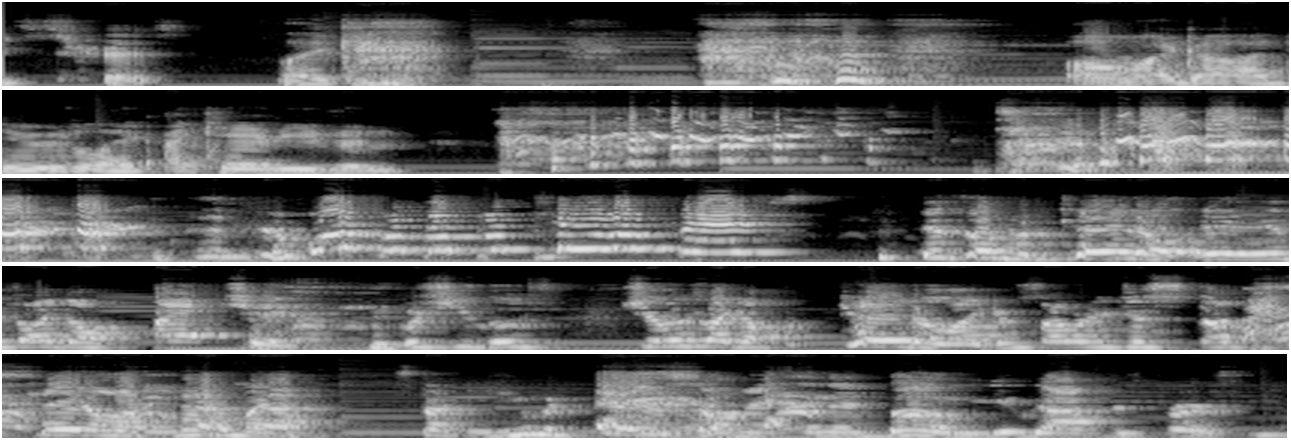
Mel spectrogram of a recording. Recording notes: Audio was [very] rough but we're not quite perfected on the audio tech yet so we're planning to improve!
